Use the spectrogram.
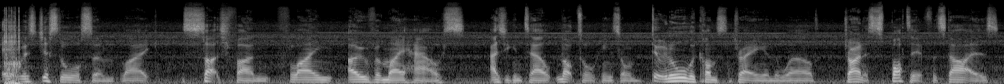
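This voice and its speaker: A man's voice: low voice, normal speed, few pauses. A man giving an informal, enthusiastic flying commentary as a student pilot vlogger. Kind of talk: vlog commentary on a flight. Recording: engine and aircraft noise behind the voice. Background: aircraft engine noise.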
